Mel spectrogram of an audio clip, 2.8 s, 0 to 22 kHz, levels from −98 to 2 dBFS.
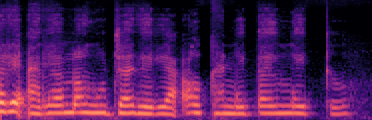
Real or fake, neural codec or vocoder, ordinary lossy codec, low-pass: fake; codec, 44.1 kHz, 1.7 kbps, Pupu-Codec; none; none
